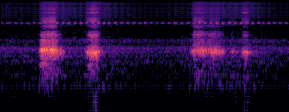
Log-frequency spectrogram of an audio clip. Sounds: Sigh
